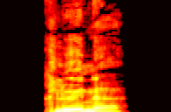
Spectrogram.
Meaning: inflection of klönen: 1. first-person singular present 2. first/third-person singular subjunctive I 3. singular imperative
- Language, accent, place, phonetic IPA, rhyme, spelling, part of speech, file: German, Germany, Berlin, [ˈkløːnə], -øːnə, klöne, verb, De-klöne.ogg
